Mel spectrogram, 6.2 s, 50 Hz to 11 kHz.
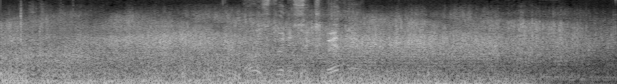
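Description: Dense, continuous rumbling barrage of explosions and booms from artillery and aircraft in the war game Panzer Campaigns Mius '43, loud and sustained before fading at the end, with a voice talking over it.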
